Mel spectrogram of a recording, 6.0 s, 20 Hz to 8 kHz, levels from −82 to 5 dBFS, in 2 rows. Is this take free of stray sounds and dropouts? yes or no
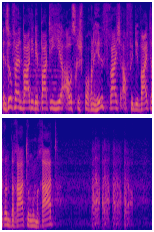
no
